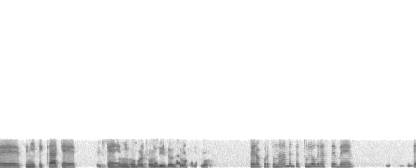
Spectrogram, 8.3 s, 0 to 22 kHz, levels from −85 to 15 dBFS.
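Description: Telephone-band speech, cut off near 3.8 kHz by the G.711 line, with two faults. From 2.7 to 4.05 s the talker drops by as much as about 25 dB for roughly a second in total, likely speech suppressed in double talk. Echo leaks sit at 3.65 to 3.86 s, 4.02 to 4.29 s and 8.13 to 8.23 s. These are delayed copies of the voice, 385 ms late and about 5 to 10 dB below it, likely from a speakerphone canceller letting some echo through. The fixed lag and the repeated voice set them apart from room reverb.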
